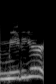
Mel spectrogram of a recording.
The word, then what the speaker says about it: Meeteor: So Meteor is the business that I said it wrong. – No worries. So Meteor, we are a little play on words because it's M-E-E-T-E-O-R.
